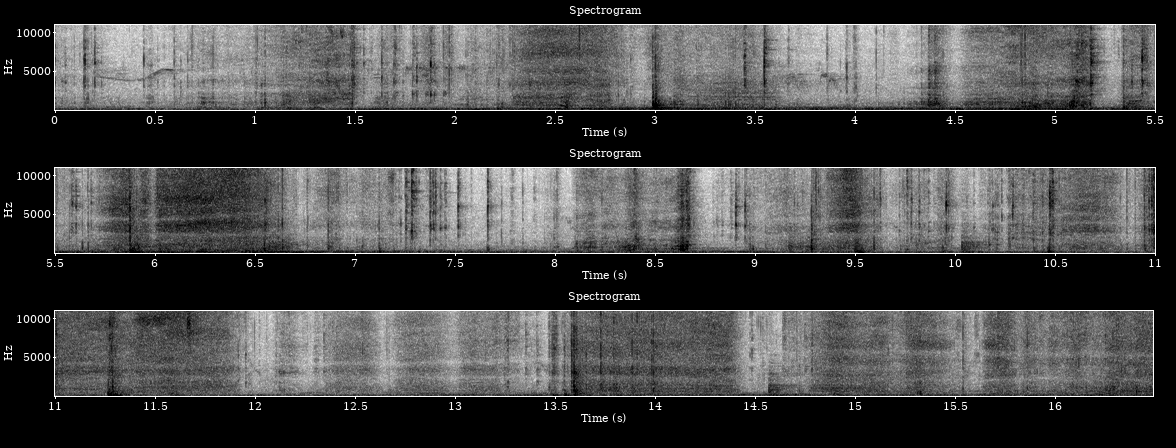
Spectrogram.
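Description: Utility knife cutting along the seam of a styrofoam shipping box, then foam scraping and rubbing as the box is turned and its halves are pulled apart, with scattered knocks and clicks. The longest scrape comes about six seconds in.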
